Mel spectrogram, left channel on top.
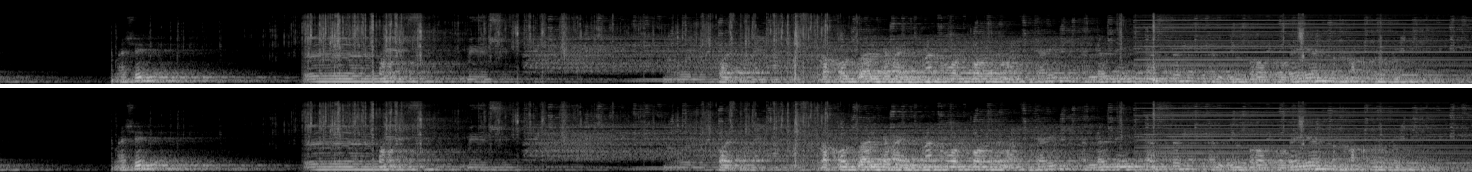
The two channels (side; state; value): both; normal; correlation 0.85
